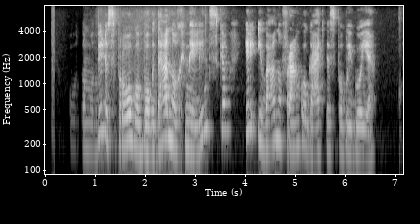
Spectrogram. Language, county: Lithuanian, Panevėžys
